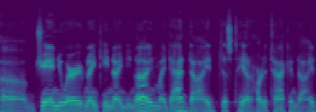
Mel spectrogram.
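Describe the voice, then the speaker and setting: An unremarkable speaking voice with an American accent, fairly quick and fairly even in intonation, in a very clean recording with a silent background. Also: man, fairly low pitch for a man. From US Northeast, southern Connecticut. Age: 60s. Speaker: elder law attorney. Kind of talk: interview.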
